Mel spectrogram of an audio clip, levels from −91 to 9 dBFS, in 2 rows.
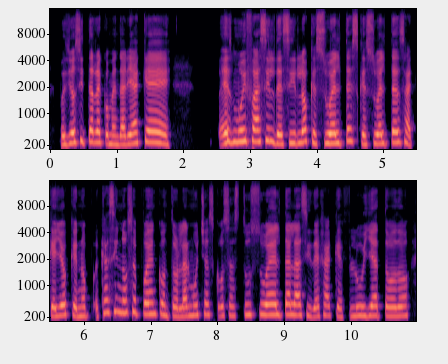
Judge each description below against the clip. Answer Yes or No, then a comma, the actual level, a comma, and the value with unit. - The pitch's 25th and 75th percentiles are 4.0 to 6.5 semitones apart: No, average, 2.9 semitones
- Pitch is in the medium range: No, very high, 255 Hz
